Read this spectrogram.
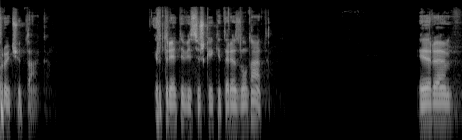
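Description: A man speaks calmly into a microphone, heard through loudspeakers, with pauses.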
